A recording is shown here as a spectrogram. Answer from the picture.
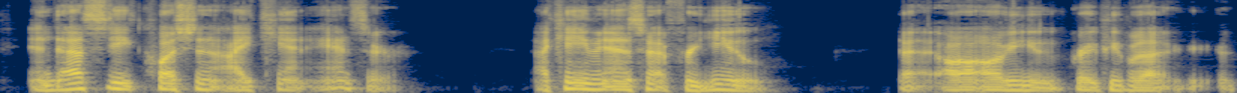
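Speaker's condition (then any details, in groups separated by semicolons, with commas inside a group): Multiple system atrophy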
